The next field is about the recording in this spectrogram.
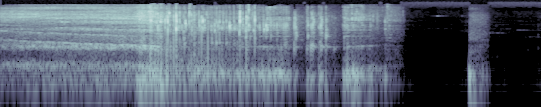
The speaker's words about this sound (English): Before we go to yield, … has redeemed the hydrate, and he requests a big slurp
